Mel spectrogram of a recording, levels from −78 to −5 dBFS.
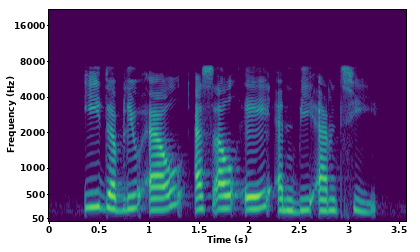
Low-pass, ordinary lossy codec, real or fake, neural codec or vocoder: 7.2 kHz; none; real; none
